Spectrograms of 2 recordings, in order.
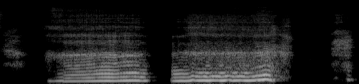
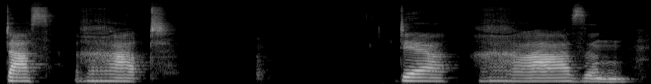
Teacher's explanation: It's the most common variant, the voiced uvular fricative. It sounds like this, and that's the most common R sound in Hochdeutsch, and this occurs in word onset position, syllable onset position at the beginning of words and syllables. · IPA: [ʁ]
